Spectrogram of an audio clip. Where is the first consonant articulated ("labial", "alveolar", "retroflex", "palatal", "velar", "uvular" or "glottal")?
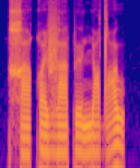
uvular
